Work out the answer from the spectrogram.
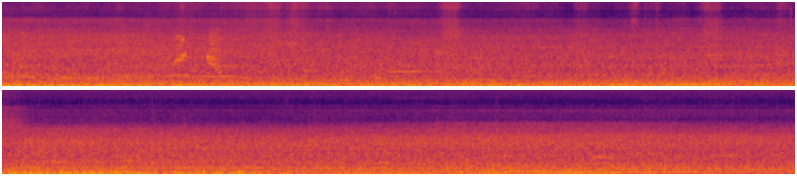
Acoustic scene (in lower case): street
